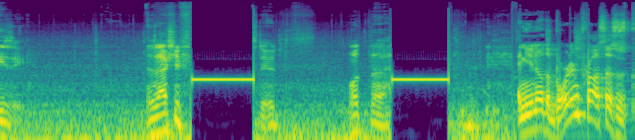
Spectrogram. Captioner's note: boop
